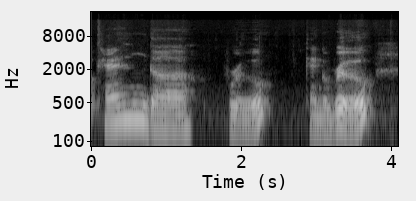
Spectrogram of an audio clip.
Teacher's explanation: it's kind of an unusual pattern for english third syllable stress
